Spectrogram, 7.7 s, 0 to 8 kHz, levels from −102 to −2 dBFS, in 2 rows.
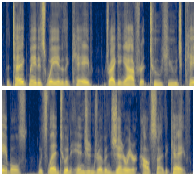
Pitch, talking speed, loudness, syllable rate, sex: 145 Hz, 190 wpm, -19 LUFS, 5.3 syllables/s, male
